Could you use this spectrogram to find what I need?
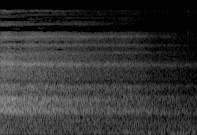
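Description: A deep breath is released as one long, breathy exhale. It is airy and fairly faint, and it fades steadily over two seconds.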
